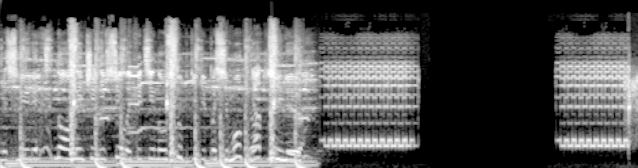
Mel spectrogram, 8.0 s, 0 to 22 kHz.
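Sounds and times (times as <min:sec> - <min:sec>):
speech: 0:00.0 - 0:04.1
mobile phone call-waiting tone with a warbling electronic trill: 0:03.1 - 0:05.3, 0:07.0 - 0:07.9.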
